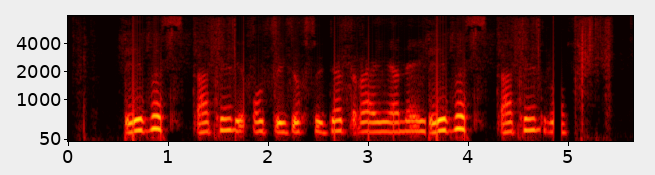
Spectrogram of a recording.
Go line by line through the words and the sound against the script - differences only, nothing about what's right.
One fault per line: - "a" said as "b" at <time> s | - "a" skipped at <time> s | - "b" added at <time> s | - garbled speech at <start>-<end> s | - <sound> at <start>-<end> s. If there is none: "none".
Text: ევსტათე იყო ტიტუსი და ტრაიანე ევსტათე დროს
- dropout at 4.8-4.9 s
